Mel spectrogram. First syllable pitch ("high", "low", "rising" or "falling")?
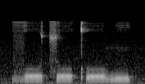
low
